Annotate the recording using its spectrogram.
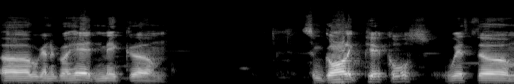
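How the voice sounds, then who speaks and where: The speaker has a Louisiana accent and keeps a moderate pace. Music plays in the background. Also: man. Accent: US Southern (Louisiana). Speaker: homesteader, cooking video host. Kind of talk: tutorial. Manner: casual, halting with fillers.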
